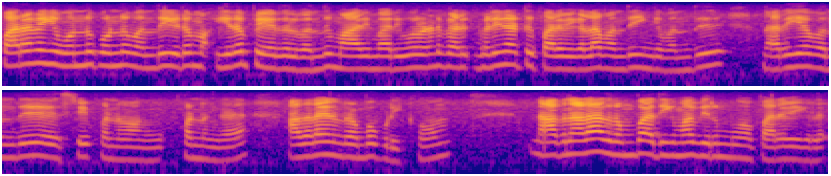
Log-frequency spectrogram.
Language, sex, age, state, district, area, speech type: Tamil, female, 30-45, Tamil Nadu, Viluppuram, rural, spontaneous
